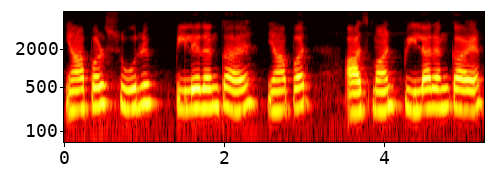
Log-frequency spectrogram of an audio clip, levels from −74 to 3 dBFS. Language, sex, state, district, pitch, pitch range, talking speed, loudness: Hindi, female, Bihar, Kishanganj, 235 Hz, 220-255 Hz, 160 wpm, -15 LUFS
